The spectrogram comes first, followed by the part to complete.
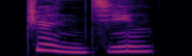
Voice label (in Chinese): "震惊", Chinese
